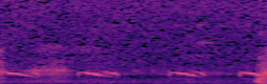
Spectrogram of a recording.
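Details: Grey Go-away-bird in South Africa calling and shouting in alarm at a female leopard moving through thicket in late afternoon: four nasal, downslurred cries, evenly spaced about two-thirds of a second apart, over faint bush background.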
